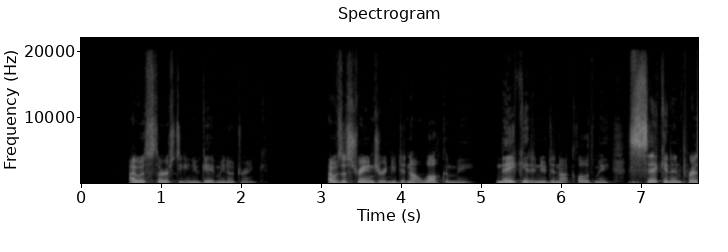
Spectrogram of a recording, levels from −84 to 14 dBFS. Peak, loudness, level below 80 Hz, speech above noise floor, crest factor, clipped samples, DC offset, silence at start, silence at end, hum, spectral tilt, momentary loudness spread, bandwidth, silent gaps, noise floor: -16 dBFS; -36 LUFS; -90 dBFS; over 52 dB; 24 dB; under 0.1%; under 0.1%; 0.6 s; 0 s; none; -2.5 dB/octave; 17 LU; over 20 kHz; 2.98-3.06 s; under -90 dBFS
